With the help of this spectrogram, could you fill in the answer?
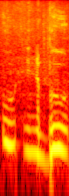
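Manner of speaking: "oot in a boot" with the Canadian oo vowel for "oot" and "boot". Shown as a demonstration. Streamer demoing the Canadian "oot" vowel for chat. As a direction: stretch "oot" like a Canadian saying out. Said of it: "you might, like".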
